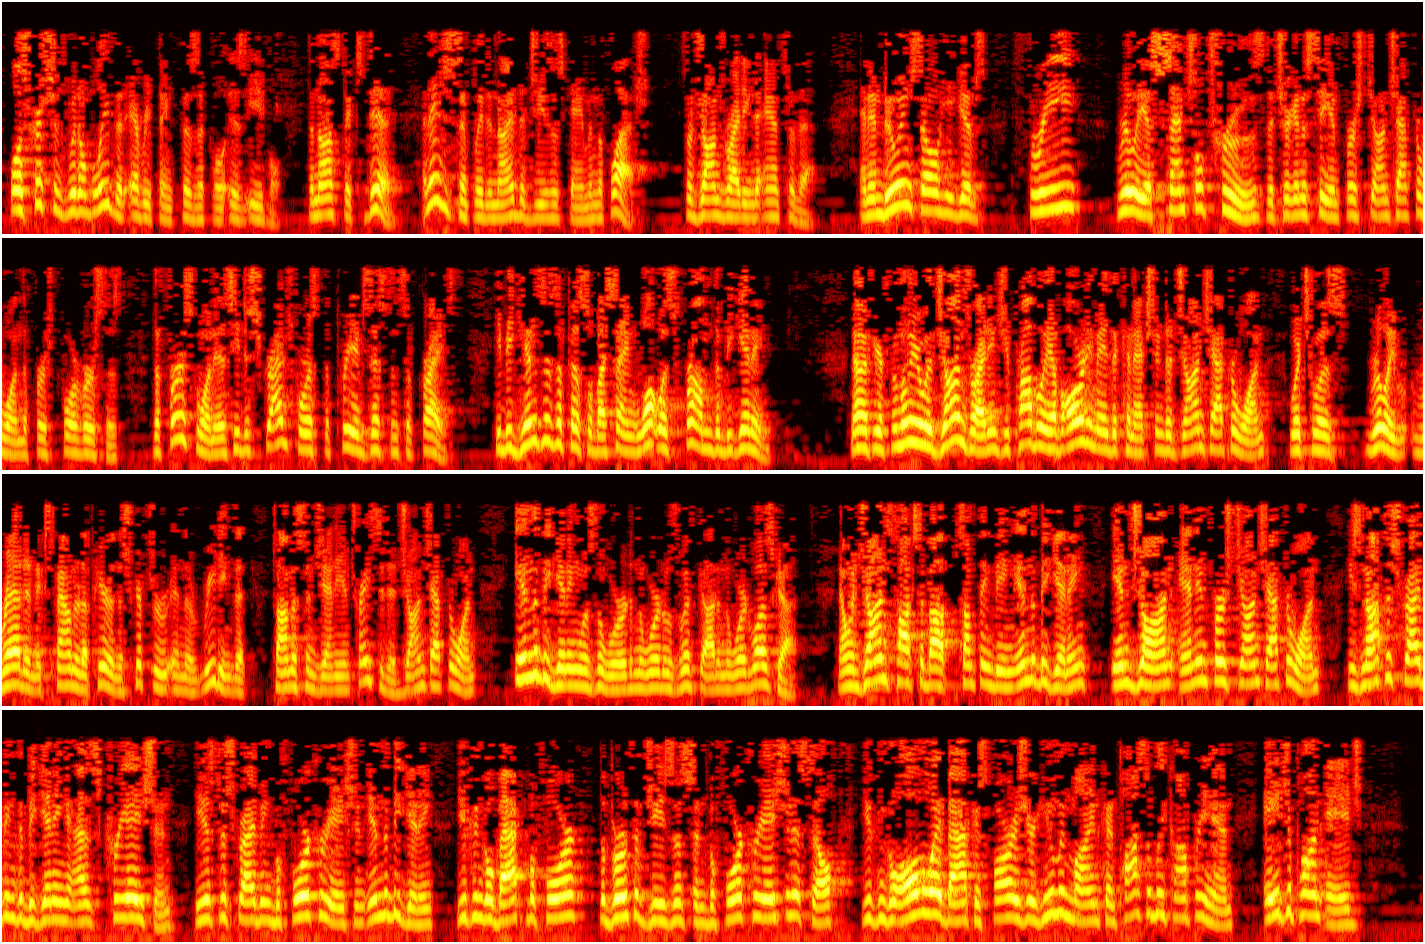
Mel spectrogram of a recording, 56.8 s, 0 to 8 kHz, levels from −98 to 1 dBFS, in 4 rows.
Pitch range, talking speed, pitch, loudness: 150-205 Hz, 215 wpm, 175 Hz, -22 LUFS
